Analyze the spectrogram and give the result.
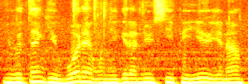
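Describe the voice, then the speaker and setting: Very mellow, soft-toned man. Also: medium pitch, fairly even intonation, quick pace, a little hiss or hum. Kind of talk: casual chat.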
